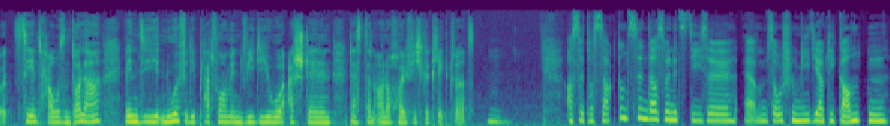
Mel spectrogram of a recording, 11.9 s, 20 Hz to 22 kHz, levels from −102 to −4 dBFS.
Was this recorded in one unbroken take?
no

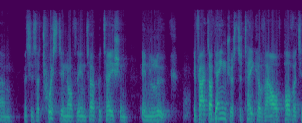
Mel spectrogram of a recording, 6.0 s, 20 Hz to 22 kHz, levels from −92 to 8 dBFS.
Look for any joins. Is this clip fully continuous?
no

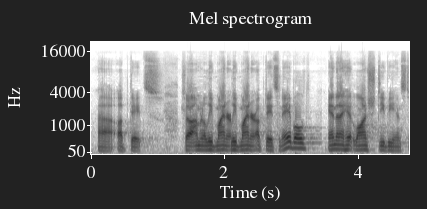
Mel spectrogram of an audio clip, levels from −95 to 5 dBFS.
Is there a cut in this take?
yes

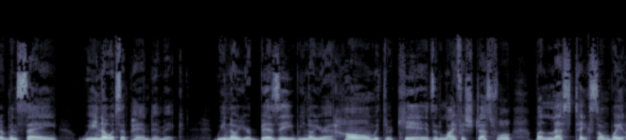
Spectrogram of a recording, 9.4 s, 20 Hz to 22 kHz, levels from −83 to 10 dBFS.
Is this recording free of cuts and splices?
yes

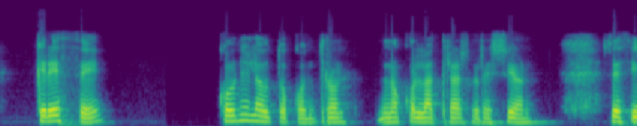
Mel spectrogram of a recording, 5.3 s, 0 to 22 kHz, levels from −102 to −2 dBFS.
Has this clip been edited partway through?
no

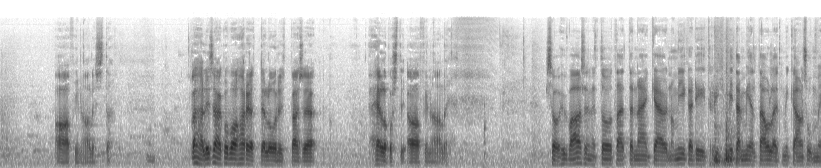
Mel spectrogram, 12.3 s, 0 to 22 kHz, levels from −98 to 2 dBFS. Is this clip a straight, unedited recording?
yes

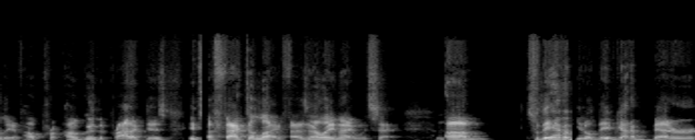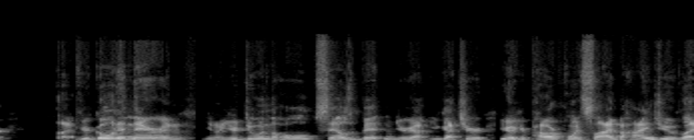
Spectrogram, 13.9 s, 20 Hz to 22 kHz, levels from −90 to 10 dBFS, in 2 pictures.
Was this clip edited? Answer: yes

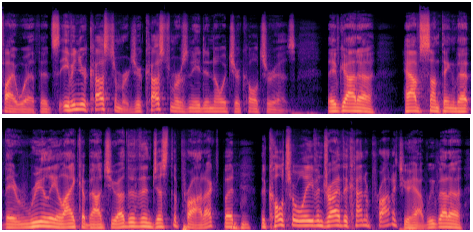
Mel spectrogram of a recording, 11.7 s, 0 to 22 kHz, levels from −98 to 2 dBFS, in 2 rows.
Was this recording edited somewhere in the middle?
no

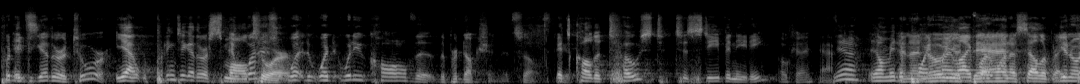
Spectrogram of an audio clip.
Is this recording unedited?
yes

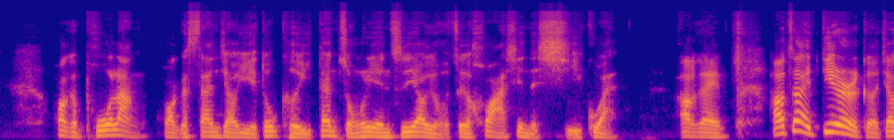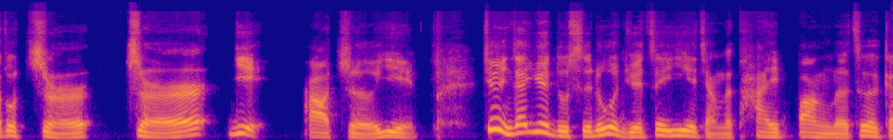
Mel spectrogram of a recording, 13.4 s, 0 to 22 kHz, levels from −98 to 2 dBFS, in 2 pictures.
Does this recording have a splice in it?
no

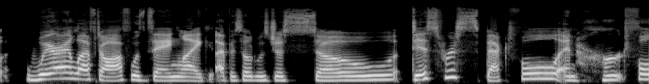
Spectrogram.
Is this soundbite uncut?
no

